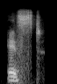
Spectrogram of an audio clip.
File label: "EST", Indian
